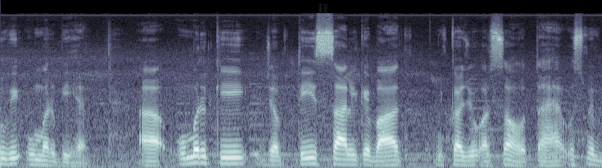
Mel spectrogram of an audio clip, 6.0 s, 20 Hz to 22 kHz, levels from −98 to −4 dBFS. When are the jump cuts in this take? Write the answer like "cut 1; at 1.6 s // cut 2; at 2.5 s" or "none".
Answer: none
